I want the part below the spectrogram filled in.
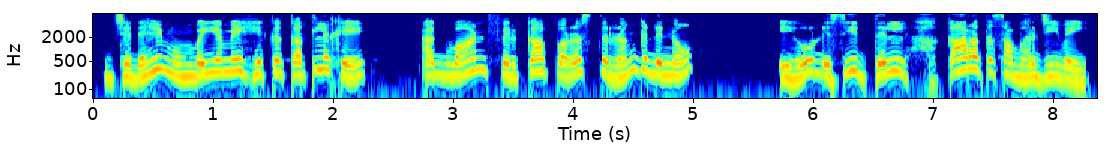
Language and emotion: Sindhi, disgusted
